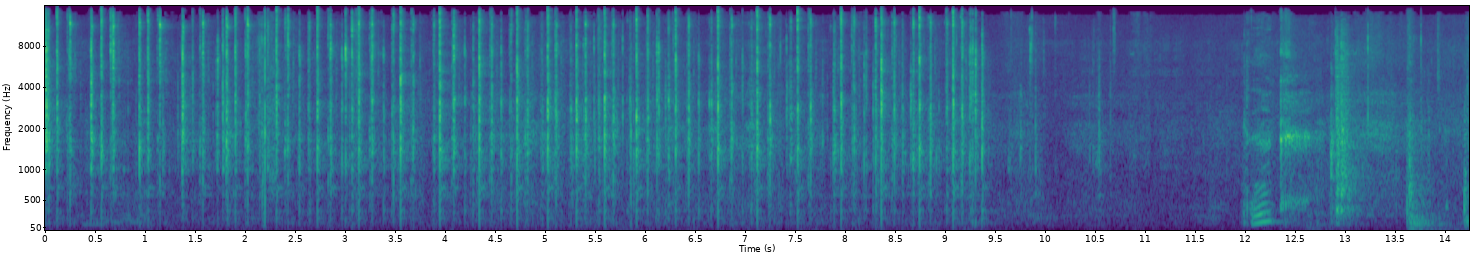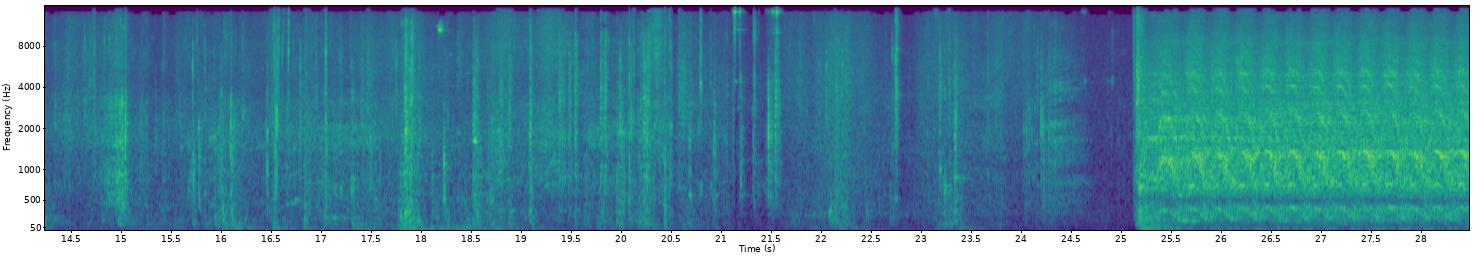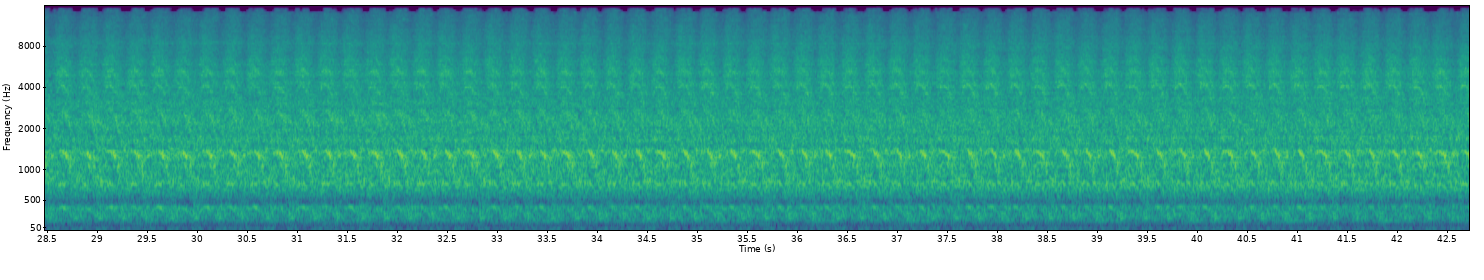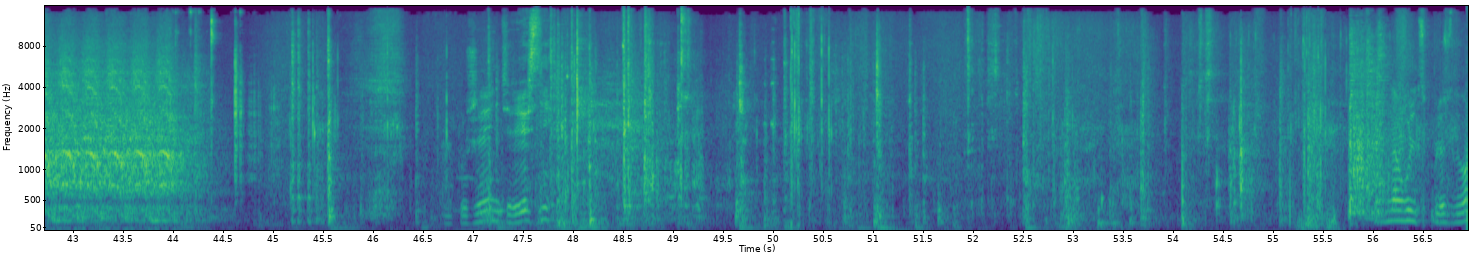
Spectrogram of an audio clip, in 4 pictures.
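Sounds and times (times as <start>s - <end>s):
tractor diesel engine running: 25.2s - 44.5s.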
